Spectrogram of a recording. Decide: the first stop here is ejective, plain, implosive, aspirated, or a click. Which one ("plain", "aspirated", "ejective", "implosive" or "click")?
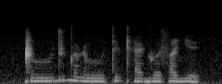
click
